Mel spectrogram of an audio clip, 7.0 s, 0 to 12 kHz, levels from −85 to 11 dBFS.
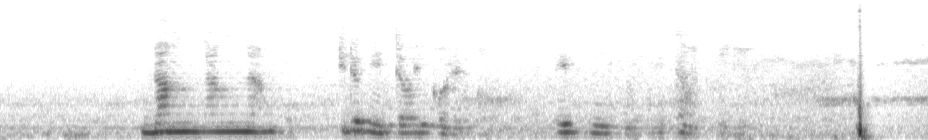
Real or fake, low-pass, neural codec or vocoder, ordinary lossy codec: fake; 10.8 kHz; codec, 24 kHz, 0.9 kbps, WavTokenizer, medium speech release version 1; MP3, 64 kbps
